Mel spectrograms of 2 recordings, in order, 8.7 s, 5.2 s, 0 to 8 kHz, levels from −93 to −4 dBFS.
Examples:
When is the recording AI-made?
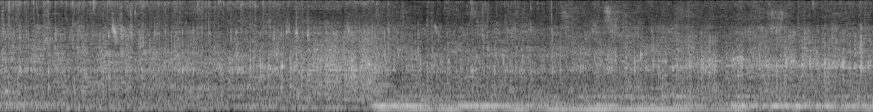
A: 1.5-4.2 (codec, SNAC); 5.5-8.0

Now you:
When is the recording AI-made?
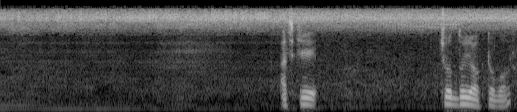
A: 0.0-2.8 (codec, SNAC)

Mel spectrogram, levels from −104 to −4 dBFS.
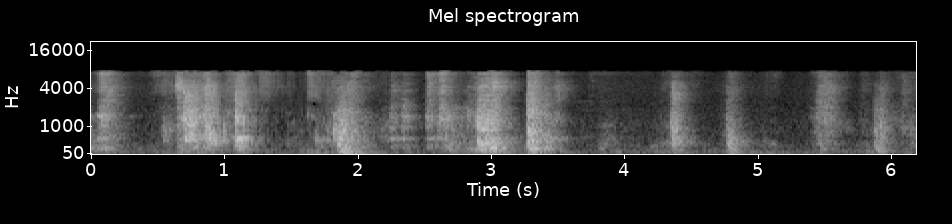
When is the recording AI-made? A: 0.9-1.8 (vocoder, BigVGAN v2)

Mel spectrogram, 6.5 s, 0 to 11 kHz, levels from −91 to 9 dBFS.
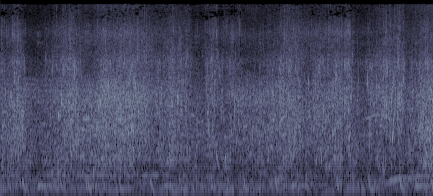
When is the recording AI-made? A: none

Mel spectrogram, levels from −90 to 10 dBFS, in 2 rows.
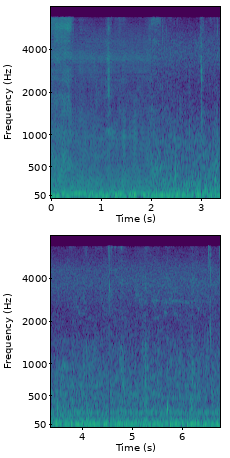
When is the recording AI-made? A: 0.0-2.0 (vocoder, Vocos)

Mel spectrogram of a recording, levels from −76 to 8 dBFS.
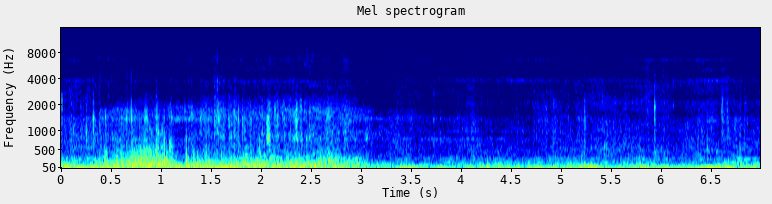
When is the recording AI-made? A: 0.5-1.3 (codec, SNAC); 2.5-7.0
